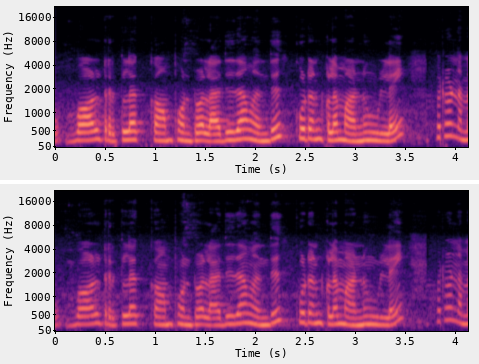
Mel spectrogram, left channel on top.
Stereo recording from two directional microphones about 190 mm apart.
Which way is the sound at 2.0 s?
5° left (ahead or behind).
